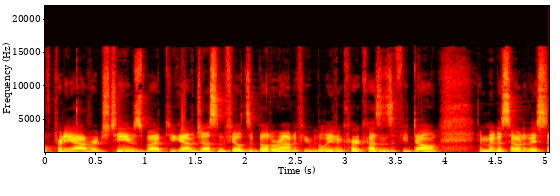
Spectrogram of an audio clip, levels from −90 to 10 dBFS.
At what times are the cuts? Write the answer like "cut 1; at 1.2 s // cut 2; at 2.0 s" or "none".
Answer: cut 1; at 2.7 s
